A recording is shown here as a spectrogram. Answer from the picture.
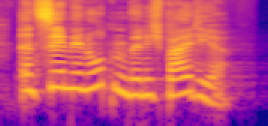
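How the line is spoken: Calling out. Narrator (German): Grace rief ihr entgegen

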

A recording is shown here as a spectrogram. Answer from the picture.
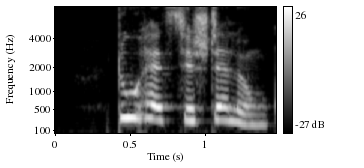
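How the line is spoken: Calling out, woman. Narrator (German): ruft sie den einen zu

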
